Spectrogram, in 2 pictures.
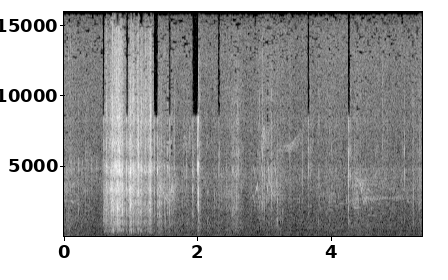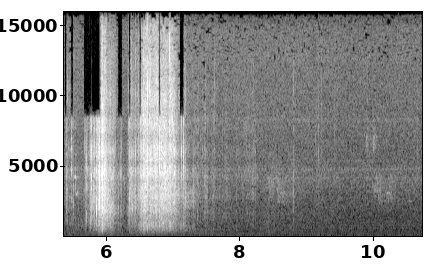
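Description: Crinkling, rustling handling noise in two short bursts, one about a second in and a longer one around six to seven seconds in, with a single small click in between.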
